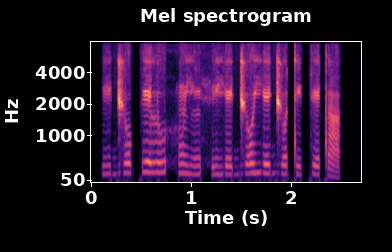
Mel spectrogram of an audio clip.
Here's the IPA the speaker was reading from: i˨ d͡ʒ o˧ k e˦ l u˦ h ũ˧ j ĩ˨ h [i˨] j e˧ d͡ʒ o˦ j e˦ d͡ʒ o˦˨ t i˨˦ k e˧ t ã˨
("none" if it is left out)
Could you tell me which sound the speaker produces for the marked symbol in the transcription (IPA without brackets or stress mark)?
i˨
